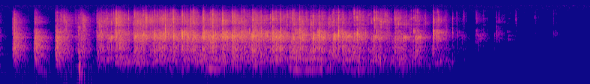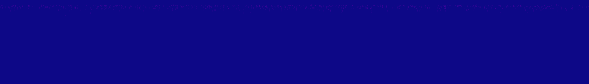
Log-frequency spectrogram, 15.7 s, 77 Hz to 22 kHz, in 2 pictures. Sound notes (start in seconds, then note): 5.0 applause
